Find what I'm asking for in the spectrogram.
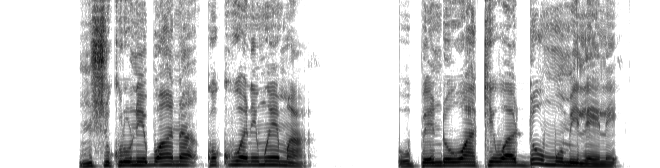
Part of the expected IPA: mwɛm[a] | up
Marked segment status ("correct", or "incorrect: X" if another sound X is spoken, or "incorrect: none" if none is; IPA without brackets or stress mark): correct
